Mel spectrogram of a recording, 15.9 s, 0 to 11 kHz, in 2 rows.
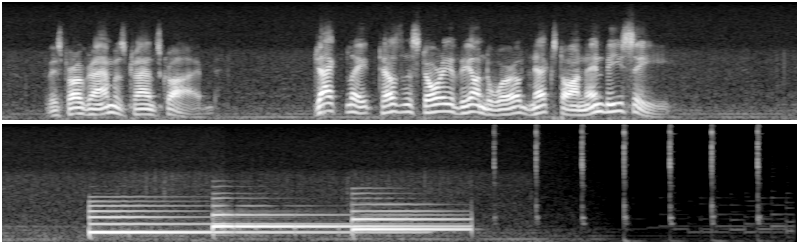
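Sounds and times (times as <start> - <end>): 
speech: 0.5 - 2.2, 3.2 - 6.8
organ-like chords: 8.8 - 12.7
clock ticking: 12.9 - 15.8.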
